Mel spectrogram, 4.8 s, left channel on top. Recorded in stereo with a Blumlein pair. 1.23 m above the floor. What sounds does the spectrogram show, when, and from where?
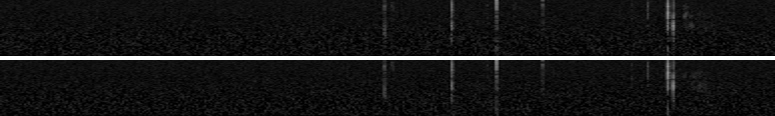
2.4 s a crack: 5° right, 1.4 m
